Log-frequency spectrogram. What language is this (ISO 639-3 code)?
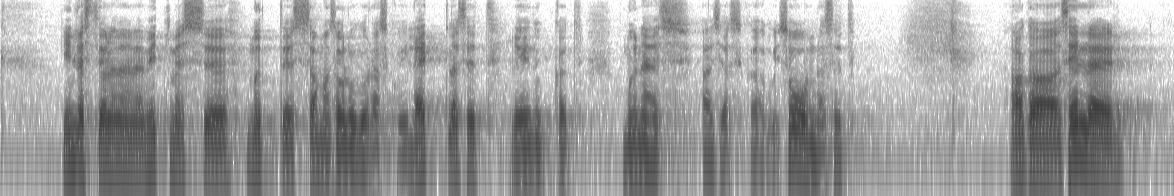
est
